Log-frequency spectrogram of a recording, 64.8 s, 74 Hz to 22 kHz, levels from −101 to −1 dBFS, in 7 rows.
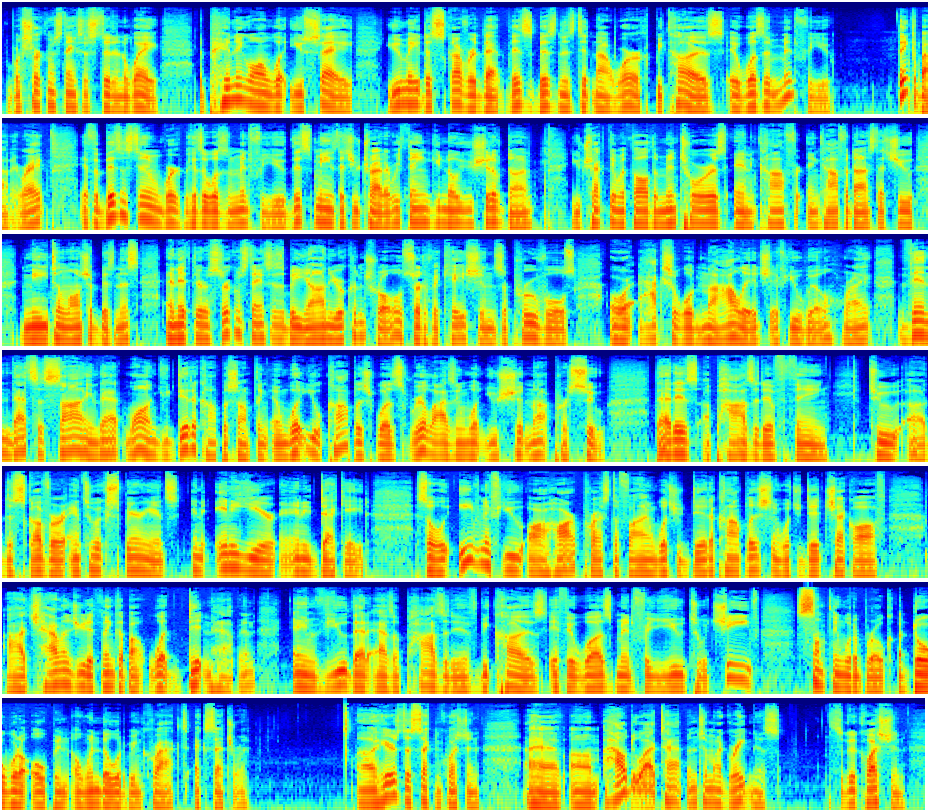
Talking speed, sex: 190 wpm, male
